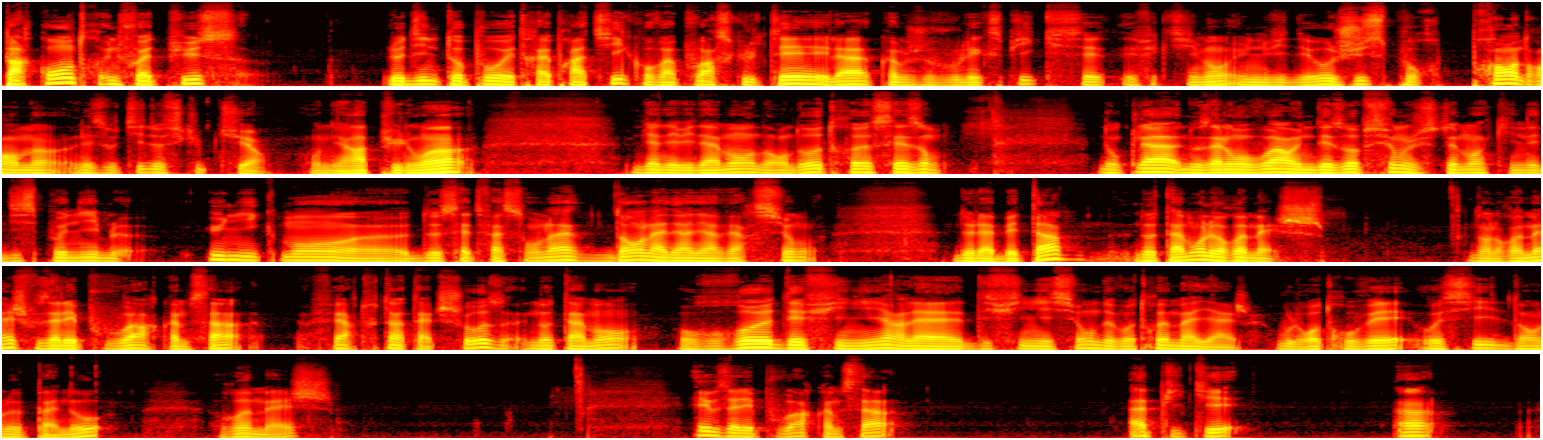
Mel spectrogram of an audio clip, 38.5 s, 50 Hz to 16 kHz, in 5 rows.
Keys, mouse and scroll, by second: 4.1-4.8 scroll down 4, 8.0-9.2 shift+middle drag, 9.2-10.1 scroll up 2, 10.1-20.2 shift+middle drag.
